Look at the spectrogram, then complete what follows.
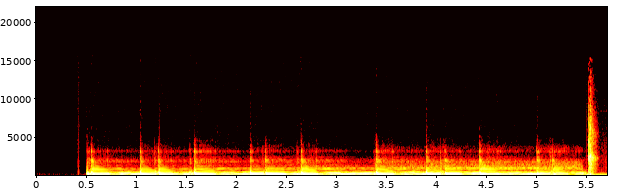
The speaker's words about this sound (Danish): Okay, så lad os lige sætte noget musik på, mens du øh, øh, ringer en lyt op.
